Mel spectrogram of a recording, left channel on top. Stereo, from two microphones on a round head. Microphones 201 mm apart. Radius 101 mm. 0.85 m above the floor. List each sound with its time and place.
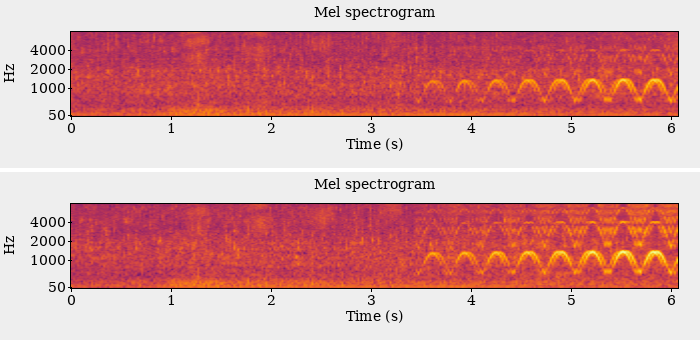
0.9 s footsteps: 25° left (ahead or behind); by 4.3 s 25° right (ahead or behind)
3.4 s a siren: 75° right (ahead or behind); by 6.1 s 65° right (ahead or behind)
